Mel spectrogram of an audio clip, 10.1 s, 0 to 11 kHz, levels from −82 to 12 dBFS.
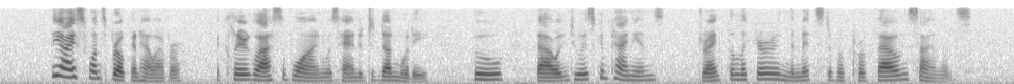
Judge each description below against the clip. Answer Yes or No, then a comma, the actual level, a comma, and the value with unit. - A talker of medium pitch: Yes, medium, 170 Hz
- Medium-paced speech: Yes, average, 170 wpm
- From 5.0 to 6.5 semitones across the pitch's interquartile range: Yes, average, 5.3 semitones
